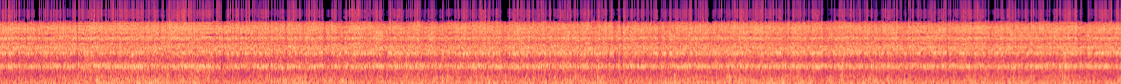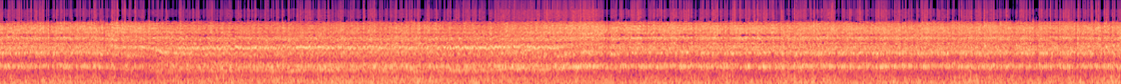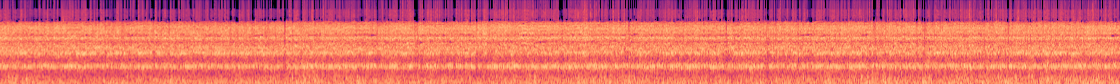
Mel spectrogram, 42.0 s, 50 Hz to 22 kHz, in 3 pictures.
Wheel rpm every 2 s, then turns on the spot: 230, 230, 230, 230, 230, 230, 230, 230, 160, 160, 200, 230, 230, 230, 240, 230, 230, 230, 230, 230, 240.
none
